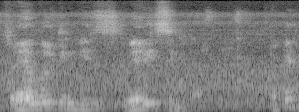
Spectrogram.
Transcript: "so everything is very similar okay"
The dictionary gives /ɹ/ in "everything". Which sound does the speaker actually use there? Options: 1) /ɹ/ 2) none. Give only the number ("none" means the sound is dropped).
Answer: 2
